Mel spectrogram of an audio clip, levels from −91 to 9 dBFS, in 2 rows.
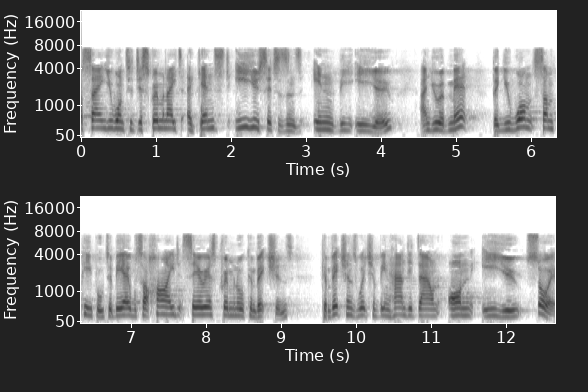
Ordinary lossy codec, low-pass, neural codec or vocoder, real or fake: none; 7.2 kHz; none; real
